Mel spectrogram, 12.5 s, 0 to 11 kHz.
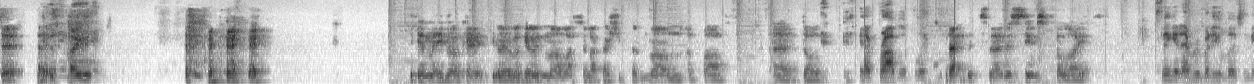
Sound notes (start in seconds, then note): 0.0 laughs; 1.8 laughing; 9.0 chuckles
